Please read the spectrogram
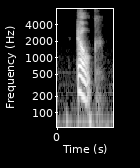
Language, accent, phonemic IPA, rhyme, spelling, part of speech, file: English, US, /ɛlk/, -ɛlk, elk, noun, En-us-elk.ogg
